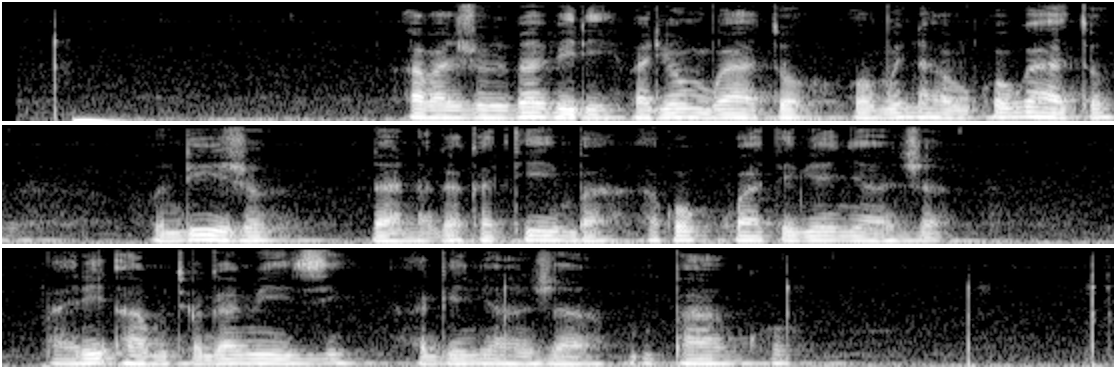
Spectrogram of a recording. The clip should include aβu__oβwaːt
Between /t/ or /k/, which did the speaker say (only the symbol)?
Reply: k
